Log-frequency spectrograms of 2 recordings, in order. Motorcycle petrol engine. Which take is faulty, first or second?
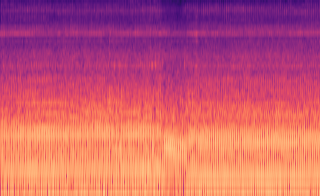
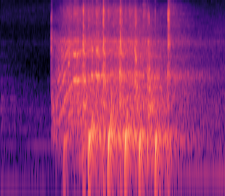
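first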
